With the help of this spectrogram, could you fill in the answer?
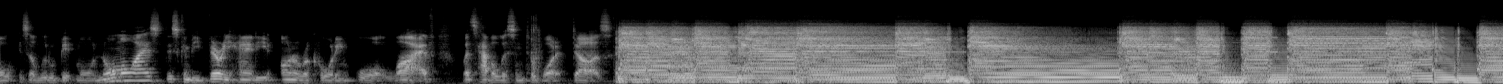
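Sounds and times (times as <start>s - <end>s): overdriven electric guitar chords: 6.2s - 15.0s.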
